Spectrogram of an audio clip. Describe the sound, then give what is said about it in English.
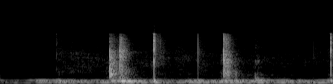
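Slow, stealthy footsteps outside a cottage: a series of soft, uneven thuds and scuffs, roughly seven or eight over a few seconds, set against a steady low rumble with no voices. “And now the approach of stealthy footsteps outside the cottage.”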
